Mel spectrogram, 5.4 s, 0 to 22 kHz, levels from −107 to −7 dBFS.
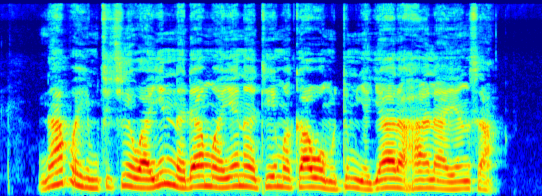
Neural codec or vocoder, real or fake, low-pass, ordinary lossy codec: none; real; none; none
